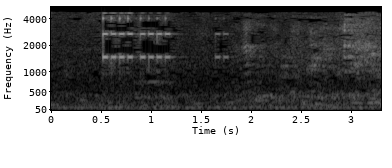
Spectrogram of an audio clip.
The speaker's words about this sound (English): it is my phone.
